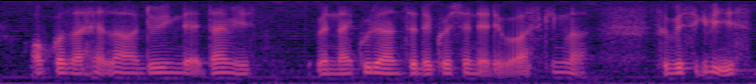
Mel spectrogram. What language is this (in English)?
English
